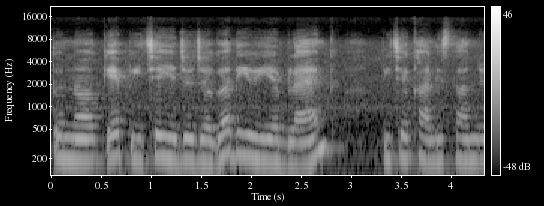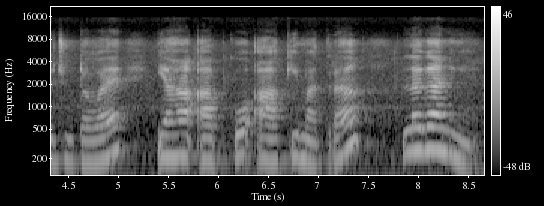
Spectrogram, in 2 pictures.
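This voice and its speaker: Slow, patient woman teaching young children. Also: mid-range voice, roomy sound, a little hiss or hum. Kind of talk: online class lesson.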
